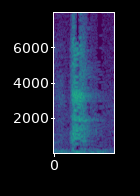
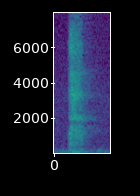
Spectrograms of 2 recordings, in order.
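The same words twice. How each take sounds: Both takes have the same delivery.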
